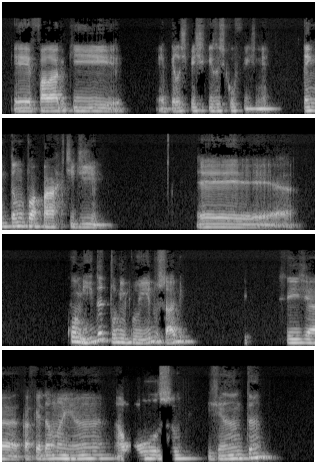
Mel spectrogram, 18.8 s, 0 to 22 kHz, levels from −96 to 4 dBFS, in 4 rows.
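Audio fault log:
15.92–16.68 s, speech suppressed in double talk: the speech dips by roughly 20 dB, shown as a waveform notch and a faded spectrogram band. The likely cause is an echo canceller ducking both sides during simultaneous talk.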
